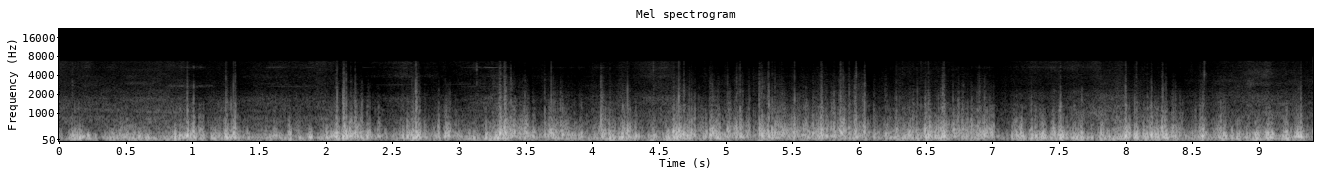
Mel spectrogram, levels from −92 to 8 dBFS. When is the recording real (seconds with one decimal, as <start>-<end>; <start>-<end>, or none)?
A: 1.5-3.5

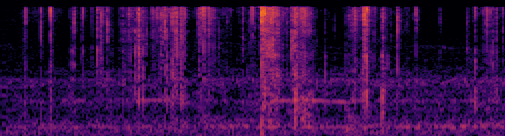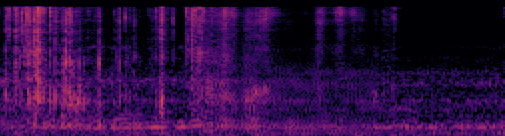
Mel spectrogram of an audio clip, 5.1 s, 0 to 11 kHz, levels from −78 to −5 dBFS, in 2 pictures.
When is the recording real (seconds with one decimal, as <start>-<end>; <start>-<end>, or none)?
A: 0.0-3.6; 4.4-5.1

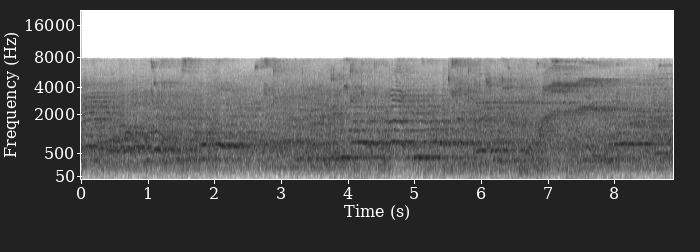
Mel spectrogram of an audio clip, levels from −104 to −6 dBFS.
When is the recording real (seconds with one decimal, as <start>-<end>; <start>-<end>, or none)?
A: 0.0-8.9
